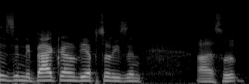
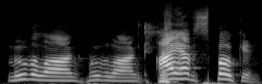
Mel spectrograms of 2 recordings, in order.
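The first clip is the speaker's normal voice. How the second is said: louder, higher, commanding bounty hunter; movie bounty hunter voice; 4 semitones higher, 10 dB louder than usual. Acted. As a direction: bark orders like an armored hunter. Quoting bounty hunter lines.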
